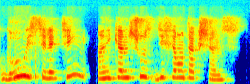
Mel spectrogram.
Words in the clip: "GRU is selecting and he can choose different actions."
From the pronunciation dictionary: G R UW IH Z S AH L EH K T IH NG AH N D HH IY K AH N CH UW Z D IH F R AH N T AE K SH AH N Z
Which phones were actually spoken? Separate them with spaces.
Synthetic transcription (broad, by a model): G R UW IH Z S AH L EH K T IH NG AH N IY K AH N SH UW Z D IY F R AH T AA K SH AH N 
